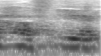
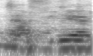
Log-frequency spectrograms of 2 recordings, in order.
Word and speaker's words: Javier: saya itu kan namanya Javier pakai j ya Javier gitu tapi kalau di luar di situ kan Ha bacanya kan Haier sebenarnya I Haier kan Tapi kalau sini kan Javier itu ya udahlah Pak saya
